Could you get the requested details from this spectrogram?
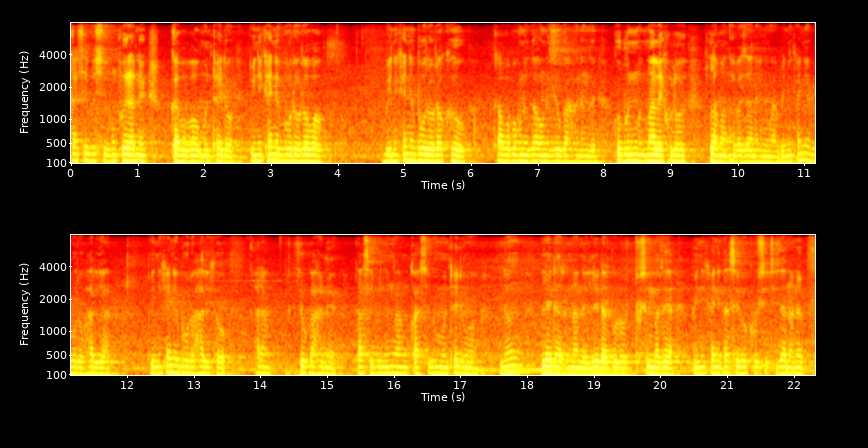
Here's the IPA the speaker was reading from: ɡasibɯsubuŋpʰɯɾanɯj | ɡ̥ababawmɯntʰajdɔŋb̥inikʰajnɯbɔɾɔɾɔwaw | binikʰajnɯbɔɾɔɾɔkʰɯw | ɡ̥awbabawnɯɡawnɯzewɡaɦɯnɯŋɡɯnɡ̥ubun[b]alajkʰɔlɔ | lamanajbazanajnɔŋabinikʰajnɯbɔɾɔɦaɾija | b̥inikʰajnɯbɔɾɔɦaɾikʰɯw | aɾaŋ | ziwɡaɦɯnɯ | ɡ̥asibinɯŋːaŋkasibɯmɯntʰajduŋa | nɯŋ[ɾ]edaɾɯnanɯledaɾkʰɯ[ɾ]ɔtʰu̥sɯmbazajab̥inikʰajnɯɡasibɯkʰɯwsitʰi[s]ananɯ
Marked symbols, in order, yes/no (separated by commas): no, no, no, no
